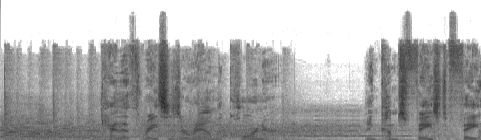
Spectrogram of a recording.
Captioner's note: voiceover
